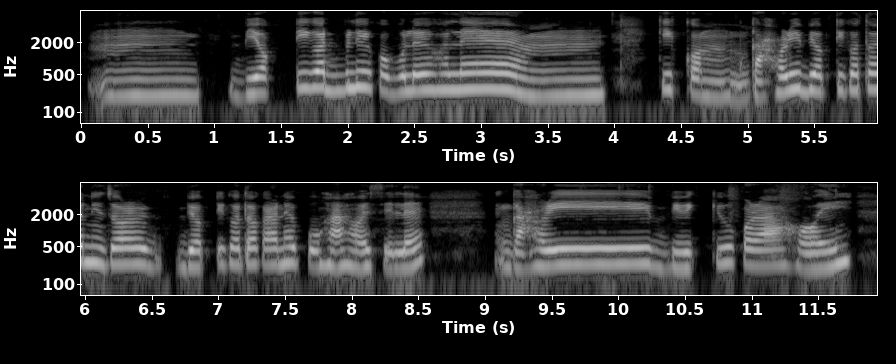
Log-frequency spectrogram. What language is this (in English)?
Assamese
